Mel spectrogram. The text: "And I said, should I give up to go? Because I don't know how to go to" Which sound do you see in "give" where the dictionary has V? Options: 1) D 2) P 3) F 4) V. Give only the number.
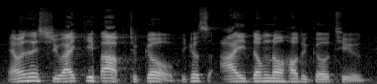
2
